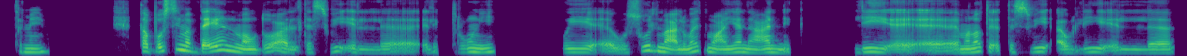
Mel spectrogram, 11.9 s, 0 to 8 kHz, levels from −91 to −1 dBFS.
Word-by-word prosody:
تمام، 150 Hz, 0 st, -6 dB, 0.9 s
طب -, -, +2 dB
بُصّي 250 Hz, -, +3 dB
مبدئيًا 195 Hz, +2 st, +6 dB
موضوع 135 Hz, -, +1 dB
التسويق 170 Hz, -1 st, -2 dB
الإلكتروني، 140 Hz, +4 st, -5 dB, 0.7 s
ووصول 145 Hz, +6 st, -2 dB
معلومات 155 Hz, -, +2 dB
معينة 145 Hz, -1 st, +1 dB
عنِّك 140 Hz, +1 st, +1 dB, 0.6 s
لمناطق 175 Hz, -, +1 dB
التسويق 155 Hz, +2 st, +1 dB
أو -, -, -1 dB
لال 130 Hz, -4 st, -4 dB
150 Hz, 75 wpm, -26 LUFS, 135-170 Hz, 0.9 s, مبدئيًا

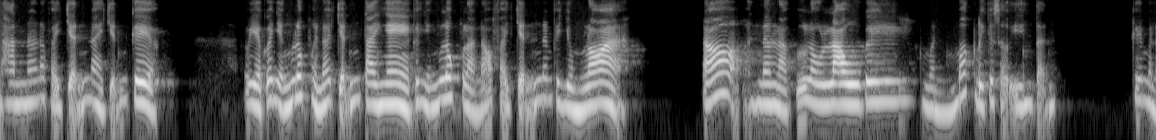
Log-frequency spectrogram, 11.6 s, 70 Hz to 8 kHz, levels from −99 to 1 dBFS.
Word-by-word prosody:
thanh 240 Hz, 0 st, -4 dB
á, 250 Hz, +1 st, -4 dB
nó 285 Hz, -, -9 dB
phải -, -, -4 dB
chỉnh 215 Hz, +3 st, -5 dB
này 245 Hz, -6 st, -3 dB
chỉnh 260 Hz, +7 st, -9 dB
kia. 250 Hz, -3 st, +5 dB, 0.9 s
Bây 240 Hz, -, -2 dB
giờ 215 Hz, -, +2 dB
có 265 Hz, -, +1 dB
những 230 Hz, -3 st, 0 dB
lúc 300 Hz, +2 st, +3 dB
thì 230 Hz, -, 0 dB
nó 225 Hz, +5 st, +1 dB
chỉnh 245 Hz, +3 st, -3 dB
tai 235 Hz, -2 st, +1 dB
nghe, 235 Hz, -3 st, +4 dB
có -, -, -4 dB
những 220 Hz, +1 st, -1 dB
lúc 290 Hz, +1 st, +3 dB
là 205 Hz, -5 st, -1 dB
nó 175 Hz, -, -5 dB
phải -, -, -6 dB
chỉnh 210 Hz, -, -5 dB
nó 280 Hz, -, -8 dB
phải 245 Hz, -, -4 dB
dùng 200 Hz, -4 st, +2 dB
loa, 225 Hz, -1 st, +3 dB, 0.7 s
đó, 340 Hz, +1 st, +3 dB
nên 235 Hz, 0 st, -1 dB
là 200 Hz, -3 st, -1 dB
cứ 135 Hz, +2 st, -2 dB
lâu 230 Hz, -, 0 dB
lâu 235 Hz, 0 st, +6 dB
cái 255 Hz, +1 st, 0 dB
mình 200 Hz, -6 st, -5 dB
mất 325 Hz, +1 st, -5 dB
đi 225 Hz, -, 0 dB
cái 260 Hz, -, -5 dB
sự 250 Hz, -, -9 dB
yên 220 Hz, +3 st, -3 dB
tĩnh, 210 Hz, -, -13 dB, 0.8 s
cái 275 Hz, -, -9 dB
mình 235 Hz, -7 st, -5 dB
235 Hz, 235 wpm, -21 LUFS, 215-255 Hz, 0.9 s, lâu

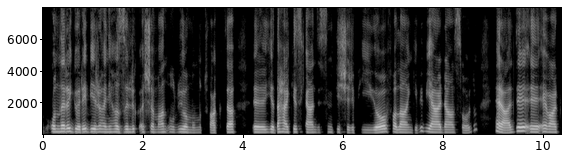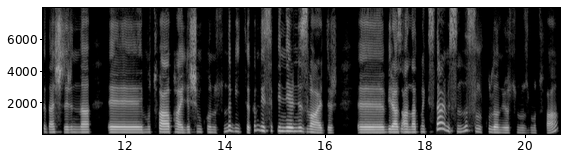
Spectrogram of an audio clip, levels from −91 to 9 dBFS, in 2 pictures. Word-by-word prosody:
onlara 190 Hz, +1 st, +3 dB
göre 180 Hz, -1 st, +2 dB
bir, 185 Hz, -1 st, +2 dB
hani, 175 Hz, -1 st, -3 dB
hazırlık 175 Hz, 0 st, -1 dB
aşaman 170 Hz, 0 st, -4 dB
oluyor 170 Hz, 0 st, -3 dB
mu 150 Hz, -1 st, -13 dB
mutfakta, 155 Hz, +2 st, -2 dB, 0.3 s
eee, 170 Hz, -, +2 dB
ya 165 Hz, 0 st, +1 dB
da 175 Hz, -, +3 dB
herkes 175 Hz, 0 st, 0 dB
kendisi 160 Hz, +1 st, -3 dB
mi 165 Hz, -, -14 dB
pişirip 160 Hz, -2 st, -8 dB
yiyor 155 Hz, +5 st, +3 dB
falan 165 Hz, -4 st, -1 dB
gibi 215 Hz, +10 st, -14 dB
bir 205 Hz, -, -12 dB
yerden 160 Hz, -2 st, +2 dB
sordum. 155 Hz, -, -8 dB, 0.3 s
Herhâlde, 170 Hz, 0 st, +4 dB, 0.2 s
eee, 180 Hz, -1 st, +2 dB
ev 190 Hz, +1 st, 0 dB
arkadaşlarınla, 165 Hz, -1 st, -2 dB, 0.4 s
eee, 165 Hz, 0 st, +3 dB
mutfağı 175 Hz, +1 st, +1 dB
paylaşım 165 Hz, +1 st, -3 dB
konusunda, 175 Hz, -, -10 dB
birtakım 215 Hz, +8 st, -9 dB
disiplinleriniz 225 Hz, -4 st, +1 dB
vardır. 150 Hz, -3 st, -1 dB, 0.4 s
Eee, 160 Hz, 0 st, +3 dB
biraz 170 Hz, 0 st, +3 dB
anlatmak 170 Hz, +1 st, -3 dB
ister 360 Hz, +1 st, +1 dB
misin? 195 Hz, -4 st, +3 dB
Nasıl 225 Hz, -10 st, +2 dB
kullanıyorsunuz 150 Hz, -3 st, -7 dB
mutfağı? 140 Hz, -1 st, -8 dB
170 Hz, 120 wpm, -25 LUFS, 160-185 Hz, 0.4 s, Herhâlde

